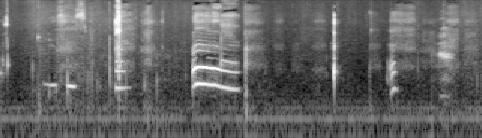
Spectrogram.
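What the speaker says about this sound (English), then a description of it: "Do you want to kiss your hiccups away?" A baby hiccups a few times in short, sharp bursts, mixed with soft babbling and a brief whiny wail, all close and fairly quiet.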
